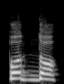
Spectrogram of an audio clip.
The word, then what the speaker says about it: পদ্য: তারপর দেখেন পদ্য, কয়কারে? প, দ, ওইকারে দো, পদ্য।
